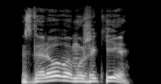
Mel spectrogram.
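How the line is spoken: Casual street-style shout. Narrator (Russian): крикнул, пытаясь разрядить обстановку своей привычной уличной манерой

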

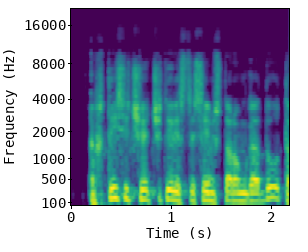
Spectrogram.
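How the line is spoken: Hurried explanation. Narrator (Russian): торопливо объяснил Лэнгдон Сиене

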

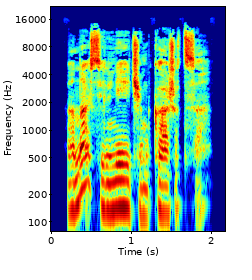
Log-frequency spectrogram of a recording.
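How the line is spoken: Man's sigh. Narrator (Russian): вздохнул мужчина

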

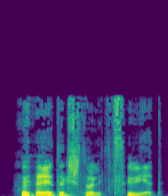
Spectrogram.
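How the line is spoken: Chuckle, detective. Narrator (Russian): хохотнул сыщик

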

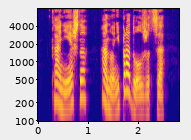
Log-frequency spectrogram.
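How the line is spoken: Soft and confident. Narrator (Russian): ответил Анна мягко и уверенно

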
